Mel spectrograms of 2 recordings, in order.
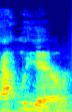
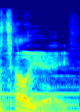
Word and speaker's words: Atelier: Anyway, Atelier Sophie, and yes, that's how you pronounce it, Atelier, it's not Atelier, I don't care that's how they pronounce it in the game, it's Atelier, can be split into two sections.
